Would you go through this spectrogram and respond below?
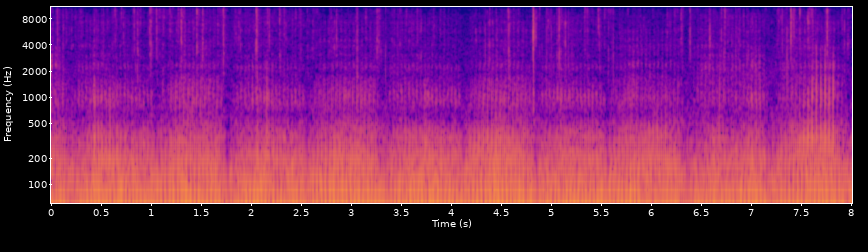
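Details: Relaxed cat purring, a throaty rumble cycling roughly every one and a half seconds as it breathes in and out, with crackling fire pops scattered throughout and a louder crackle near the end.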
